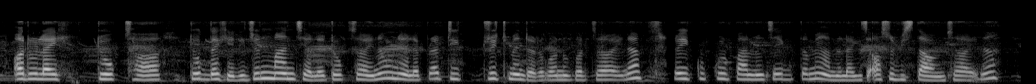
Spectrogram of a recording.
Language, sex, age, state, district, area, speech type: Nepali, female, 18-30, West Bengal, Kalimpong, rural, spontaneous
